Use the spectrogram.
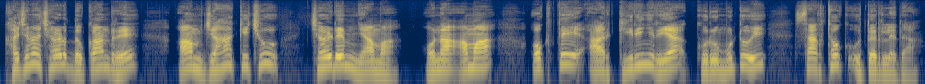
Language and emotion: Santali, neutral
